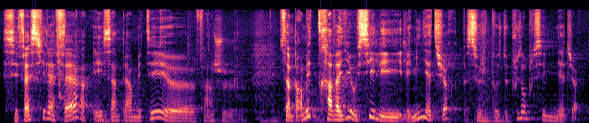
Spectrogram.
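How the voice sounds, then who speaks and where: A young French man hosts a live gameplay stream, chatting hesitantly with viewers and replying to them by name amid plenty of filler pauses and restarts. His mid-range voice is very animated and a little mellow, and background music plays.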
